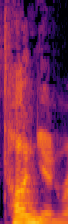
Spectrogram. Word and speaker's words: Tonyan: Like he's Tunyon, right? Tunyon the Funyon is how you actually officially pronounce his name.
